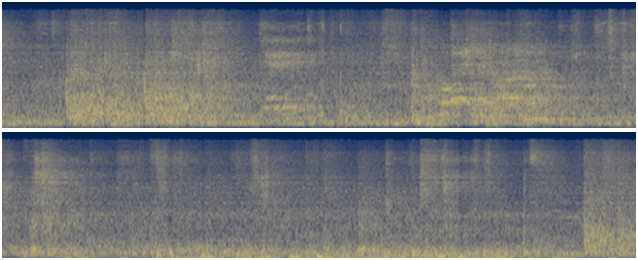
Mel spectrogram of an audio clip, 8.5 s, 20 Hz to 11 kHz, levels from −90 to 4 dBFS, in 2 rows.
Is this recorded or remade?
remade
